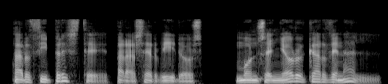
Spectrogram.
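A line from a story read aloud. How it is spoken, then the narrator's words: Mocking tone. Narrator (Spanish): agregó el otro en un tono burlón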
